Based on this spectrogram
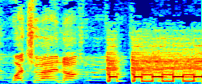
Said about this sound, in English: Or it's something from like old phone technology. Well, that's the vibe it gives off. But you hear it quite often throughout a lot of UK garage stuff, a lot of UKG.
